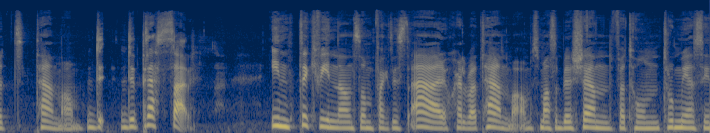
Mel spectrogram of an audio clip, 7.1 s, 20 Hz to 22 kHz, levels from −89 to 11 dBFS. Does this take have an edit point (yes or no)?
no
